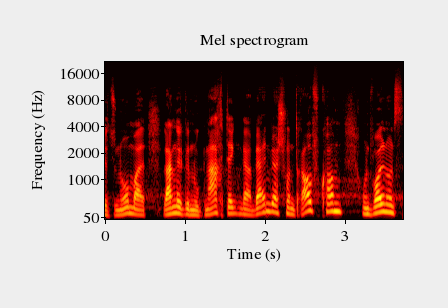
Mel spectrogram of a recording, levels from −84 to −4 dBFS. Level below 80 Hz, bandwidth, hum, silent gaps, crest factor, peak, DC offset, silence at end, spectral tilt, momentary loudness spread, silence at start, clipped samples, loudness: -86 dBFS; 19 kHz; none; none; 20 dB; -14 dBFS; under 0.1%; 0 s; -5.5 dB/octave; 6 LU; 0 s; under 0.1%; -35 LUFS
